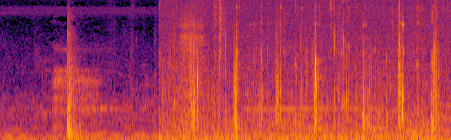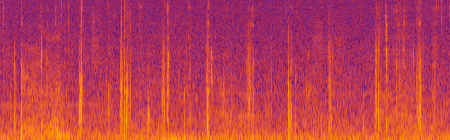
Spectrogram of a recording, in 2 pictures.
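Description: Chewing and crunching a mouthful of sweet potato leaves dipped in dayok sauce: one sharp click about a second in, then steady chewing with many short crunches from about two seconds in.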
